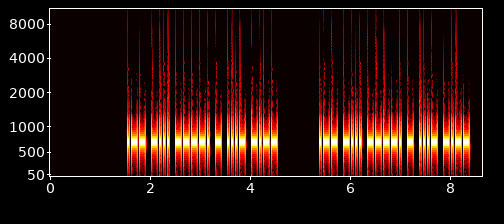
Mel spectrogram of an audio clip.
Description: Morse code, heard as a keyed tone, about 32 wpm, 700 Hz. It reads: WB9TVY WB9TVY
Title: USA Call Signs - 6 Characters - Repeated 2x - 30wpm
